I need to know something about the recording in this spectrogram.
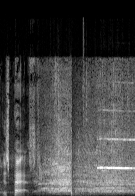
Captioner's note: cheering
